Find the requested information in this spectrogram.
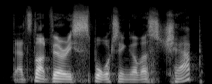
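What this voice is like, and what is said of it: Semi-British accent. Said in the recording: “for some reason I had to say that in a semi-British accent.”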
